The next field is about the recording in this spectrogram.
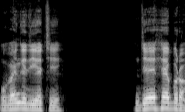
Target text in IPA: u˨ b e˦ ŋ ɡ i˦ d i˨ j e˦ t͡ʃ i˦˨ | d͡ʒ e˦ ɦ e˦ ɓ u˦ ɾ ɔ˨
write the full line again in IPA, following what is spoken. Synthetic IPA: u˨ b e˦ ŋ ɡ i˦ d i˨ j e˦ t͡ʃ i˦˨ | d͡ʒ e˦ ɦ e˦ b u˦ ɾ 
